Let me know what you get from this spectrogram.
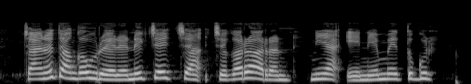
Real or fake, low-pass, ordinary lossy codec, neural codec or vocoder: real; 7.2 kHz; none; none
